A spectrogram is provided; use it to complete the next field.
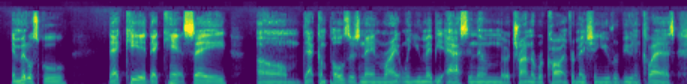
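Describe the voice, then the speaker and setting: This man talks at a moderate pace with a very deep, low pitch and ordinary pitch variation. The sound is dry and close with no echo, and the recording is very clean with a silent background. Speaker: music educator podcast co-host. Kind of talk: casual podcast discussion.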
